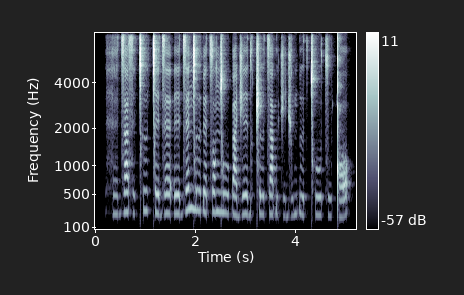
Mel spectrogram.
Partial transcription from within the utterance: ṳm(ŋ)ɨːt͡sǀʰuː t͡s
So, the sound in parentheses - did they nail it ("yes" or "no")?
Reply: no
